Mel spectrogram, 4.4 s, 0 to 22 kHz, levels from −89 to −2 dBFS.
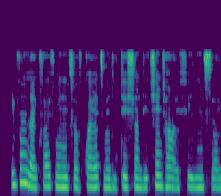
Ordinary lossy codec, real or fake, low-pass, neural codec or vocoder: none; fake; 7.2 kHz; vocoder, 44.1 kHz, 128 mel bands every 256 samples, BigVGAN v2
